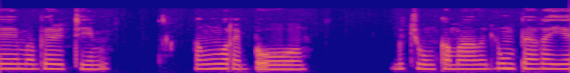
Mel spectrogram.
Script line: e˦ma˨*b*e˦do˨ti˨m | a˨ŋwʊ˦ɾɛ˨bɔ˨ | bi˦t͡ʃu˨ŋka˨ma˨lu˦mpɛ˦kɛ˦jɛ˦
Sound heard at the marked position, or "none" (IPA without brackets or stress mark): b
